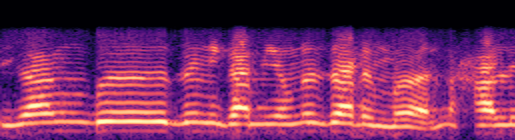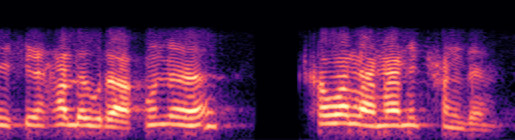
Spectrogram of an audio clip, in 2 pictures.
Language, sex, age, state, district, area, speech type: Bodo, male, 45-60, Assam, Kokrajhar, rural, conversation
